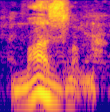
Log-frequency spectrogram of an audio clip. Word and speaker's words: Muslim: is evil and unjust when the word is pronounced as it is in english muslim with a z for others this spelling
